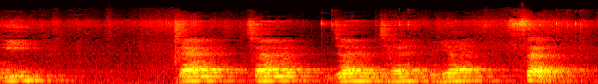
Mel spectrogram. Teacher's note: ई का उच्चारण करने पर हमारे जो मुख से ध्वनि निकलेगी वो तालु से निकलेगी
